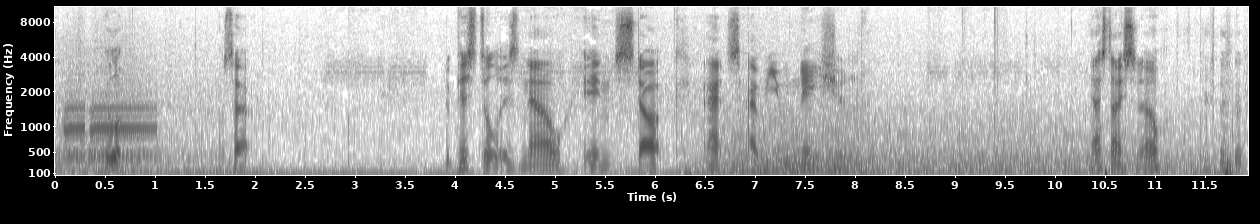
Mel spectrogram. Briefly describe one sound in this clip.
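Footsteps slap on pavement at a run.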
